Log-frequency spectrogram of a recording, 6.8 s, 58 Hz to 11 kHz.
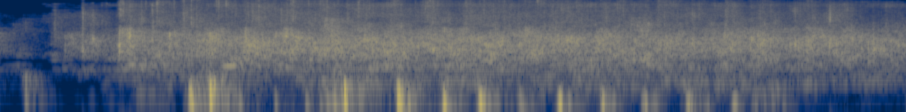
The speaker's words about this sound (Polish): To jest najstarszy uczestnik, najstarsza uczestniczka Metamorfozy. Także wielkie, wielkie brawa. Jak widać po 30. Wielkie brawa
